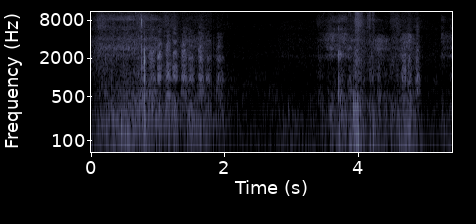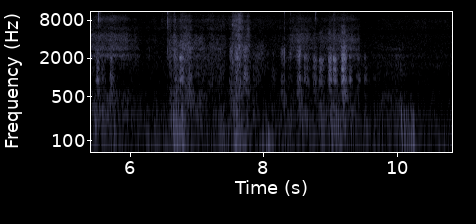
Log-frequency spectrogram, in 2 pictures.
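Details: Maltipoo puppy named Lucky, a gentle pet dog, playing with its owner's teasing; soft bursts of panting and snuffling breaths come in uneven clusters with quiet gaps between, indoors.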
